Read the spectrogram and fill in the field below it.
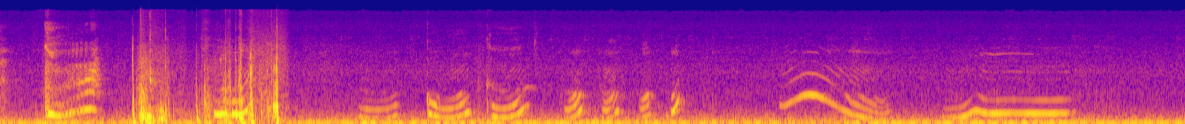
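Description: A young child talks close to the microphone in a playful, sing-song voice.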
